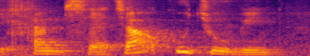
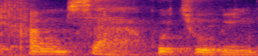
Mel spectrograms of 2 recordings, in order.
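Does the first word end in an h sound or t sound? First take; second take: t sound; h sound. First: The first word ends with a t sound. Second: The first word ends with an h sound. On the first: The speaker calls it right. "So we say" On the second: The speaker calls it wrong. "We don't say خمسة كتب. It's wrong"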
